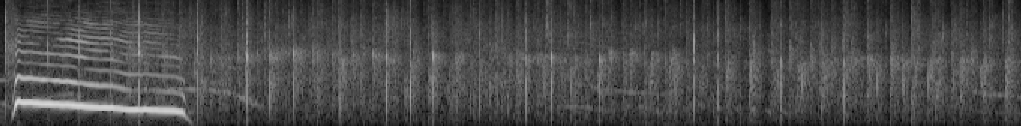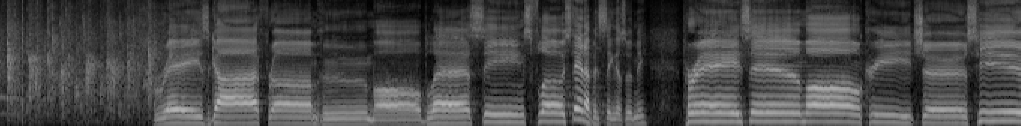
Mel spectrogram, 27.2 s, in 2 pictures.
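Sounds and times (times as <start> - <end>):
audience clapping: 0.0 - 16.3
speech: 15.8 - 27.2.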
